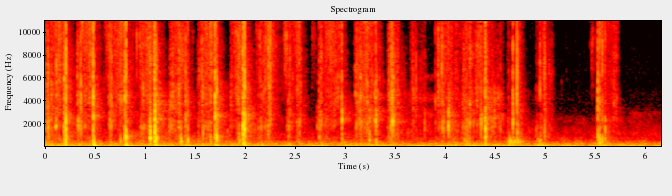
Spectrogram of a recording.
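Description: Small divination cards being shuffled and handled by hand: a run of irregular light clicks and crinkly rustles.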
